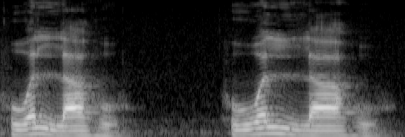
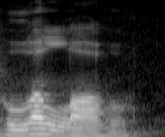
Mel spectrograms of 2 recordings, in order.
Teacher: इसको हमने पढ़ना है हुवल्लाहु, लाम को पुर पढ़ना है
